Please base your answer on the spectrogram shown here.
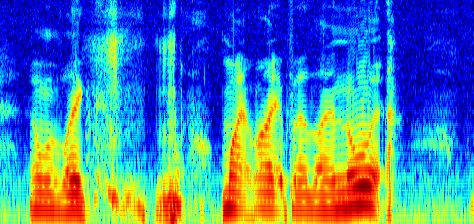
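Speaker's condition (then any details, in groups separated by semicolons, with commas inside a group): Cerebral palsy; present from birth, premature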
